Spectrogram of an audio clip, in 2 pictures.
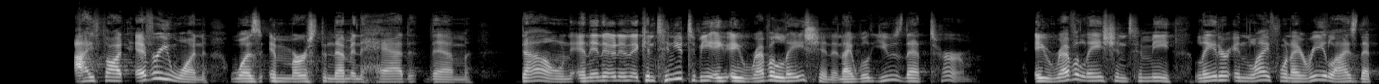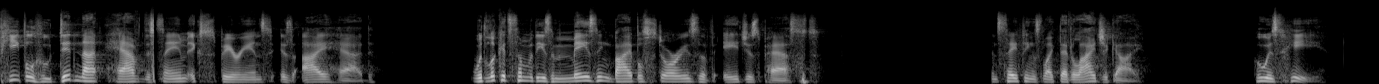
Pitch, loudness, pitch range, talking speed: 145 Hz, -22 LUFS, 130-170 Hz, 150 wpm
